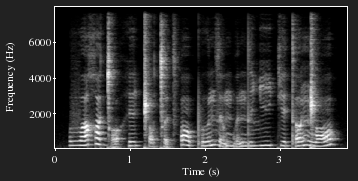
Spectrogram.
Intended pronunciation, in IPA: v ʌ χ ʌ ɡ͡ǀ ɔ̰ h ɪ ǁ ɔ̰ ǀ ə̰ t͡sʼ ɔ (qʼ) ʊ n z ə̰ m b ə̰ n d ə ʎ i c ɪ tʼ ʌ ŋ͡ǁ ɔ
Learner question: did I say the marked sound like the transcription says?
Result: no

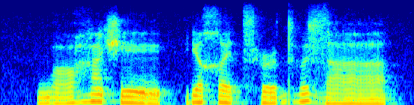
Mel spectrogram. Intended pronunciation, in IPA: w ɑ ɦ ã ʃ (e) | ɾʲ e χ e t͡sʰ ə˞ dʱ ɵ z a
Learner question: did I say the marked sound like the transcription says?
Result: no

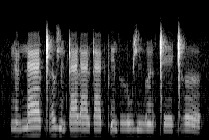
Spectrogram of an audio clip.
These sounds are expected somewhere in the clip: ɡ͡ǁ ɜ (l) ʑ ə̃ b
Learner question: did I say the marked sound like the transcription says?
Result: yes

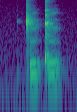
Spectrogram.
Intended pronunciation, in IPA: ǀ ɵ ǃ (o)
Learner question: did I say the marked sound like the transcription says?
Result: no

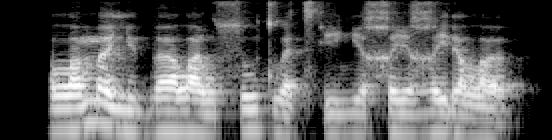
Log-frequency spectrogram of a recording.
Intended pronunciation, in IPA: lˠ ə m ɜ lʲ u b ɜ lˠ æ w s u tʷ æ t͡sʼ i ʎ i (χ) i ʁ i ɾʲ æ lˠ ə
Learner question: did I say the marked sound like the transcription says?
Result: yes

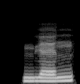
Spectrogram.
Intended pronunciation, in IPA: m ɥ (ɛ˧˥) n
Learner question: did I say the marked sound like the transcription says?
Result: yes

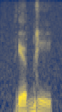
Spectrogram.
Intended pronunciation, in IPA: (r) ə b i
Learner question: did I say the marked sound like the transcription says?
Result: no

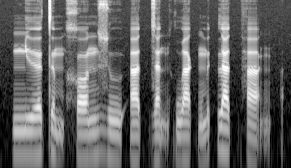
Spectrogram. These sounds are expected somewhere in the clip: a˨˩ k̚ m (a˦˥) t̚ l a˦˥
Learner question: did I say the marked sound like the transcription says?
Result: no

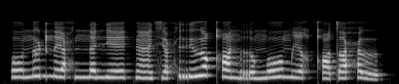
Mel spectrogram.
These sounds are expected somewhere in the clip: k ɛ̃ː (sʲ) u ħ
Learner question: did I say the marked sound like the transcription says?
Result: yes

